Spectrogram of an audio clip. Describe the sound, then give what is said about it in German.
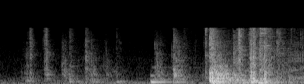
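A door on the side of a locomotive opening: a few light clicks and taps, then a heavier thunk, followed by a louder, broad rush of rattling noise as it swings open, with no talking. “Und just in diesem Moment öffnet sich die Tür an der Seite der Lok.”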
